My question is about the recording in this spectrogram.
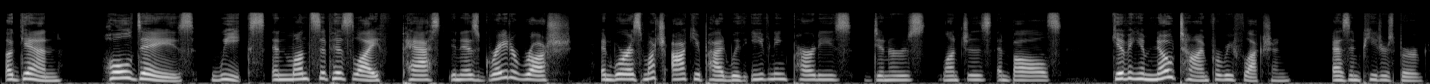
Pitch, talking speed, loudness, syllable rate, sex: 215 Hz, 150 wpm, -19 LUFS, 4.3 syllables/s, female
